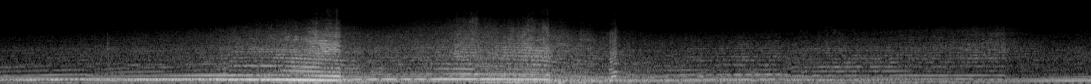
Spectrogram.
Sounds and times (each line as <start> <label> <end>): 0.0 Motorcycle Grand Prix 10.9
